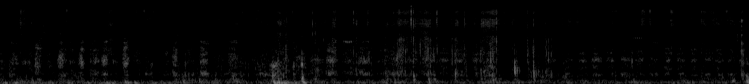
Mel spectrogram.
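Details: Webfoot retrievers, Tugboat and his puppies, by a pond; steady breathy panting, quick even bursts of airy hiss repeating throughout with a brief louder thump near the middle.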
